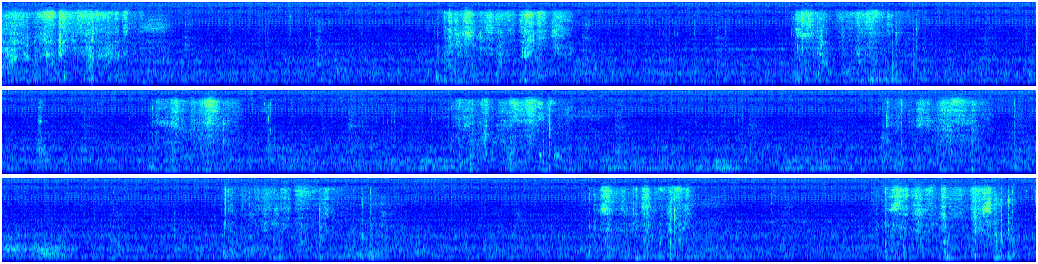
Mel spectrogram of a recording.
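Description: A pen or pencil scratches steadily across paper while lines are drawn for gold-filled artwork, a faint, close, continuous rubbing broken by brief louder strokes, with no talking.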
